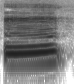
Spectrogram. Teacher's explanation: a nasal sound so if we make a m sound M can you hear it coming through the nose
